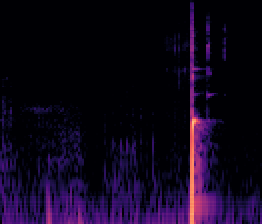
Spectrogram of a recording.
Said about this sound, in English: Widow Jane, aged ten years. This is a product from New York. And so um, I'm gonna pop the cork. It's a cork, so we can get a pull.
